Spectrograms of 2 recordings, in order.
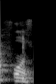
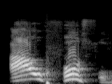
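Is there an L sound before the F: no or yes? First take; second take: no; yes. First: The name is said without an L sound. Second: The name is said with an L sound. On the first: The speaker calls it wrong. "Não é Afonso" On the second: The speaker calls it right. "é Alfonso"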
